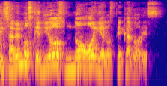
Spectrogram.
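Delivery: ordinary delivery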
